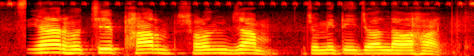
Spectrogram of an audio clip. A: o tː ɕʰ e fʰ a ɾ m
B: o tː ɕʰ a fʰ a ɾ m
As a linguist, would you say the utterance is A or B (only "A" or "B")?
A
